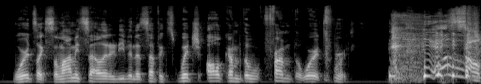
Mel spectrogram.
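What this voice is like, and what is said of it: Running out of breath. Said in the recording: “Ran out of breath on the last one.”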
